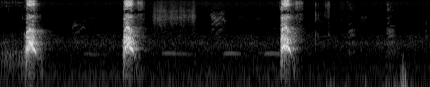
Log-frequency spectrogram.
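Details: Elderly French Bulldog, twelve years old, barking at a statue of St. Francis. Three abrupt, gruff single barks come roughly two and three seconds apart, with faint soft sounds between them.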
